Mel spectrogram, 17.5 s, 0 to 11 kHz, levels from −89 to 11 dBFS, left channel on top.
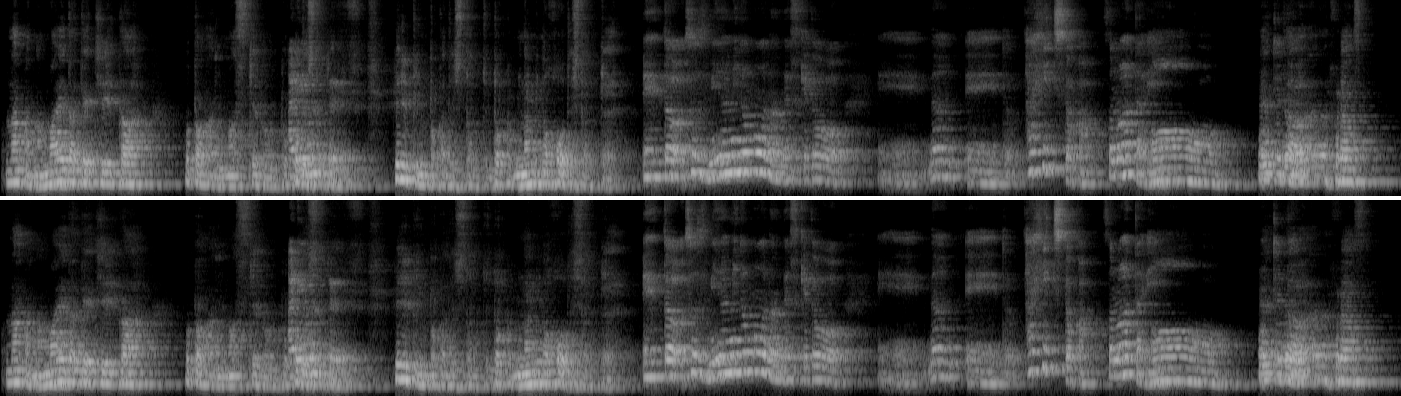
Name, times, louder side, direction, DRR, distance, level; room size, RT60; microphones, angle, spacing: voice 1, 0.1-1.8 2.3-4.2 4.9-7.7 14.4-15.2 15.7-17.0, equal, 85° left, -7 dB, 1.8 m, -27 dB
voice 2, 3.6-4.3 8.0-10.5 11.0-14.6 15.7-16.3, equal, 25° right, -3 dB, 1.6 m, -29 dB
9.4 x 7.6 x 4.0 m, 1.0 s
head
